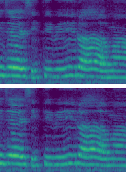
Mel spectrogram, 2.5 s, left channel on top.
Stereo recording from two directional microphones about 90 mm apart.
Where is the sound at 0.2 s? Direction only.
25° right (ahead or behind).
